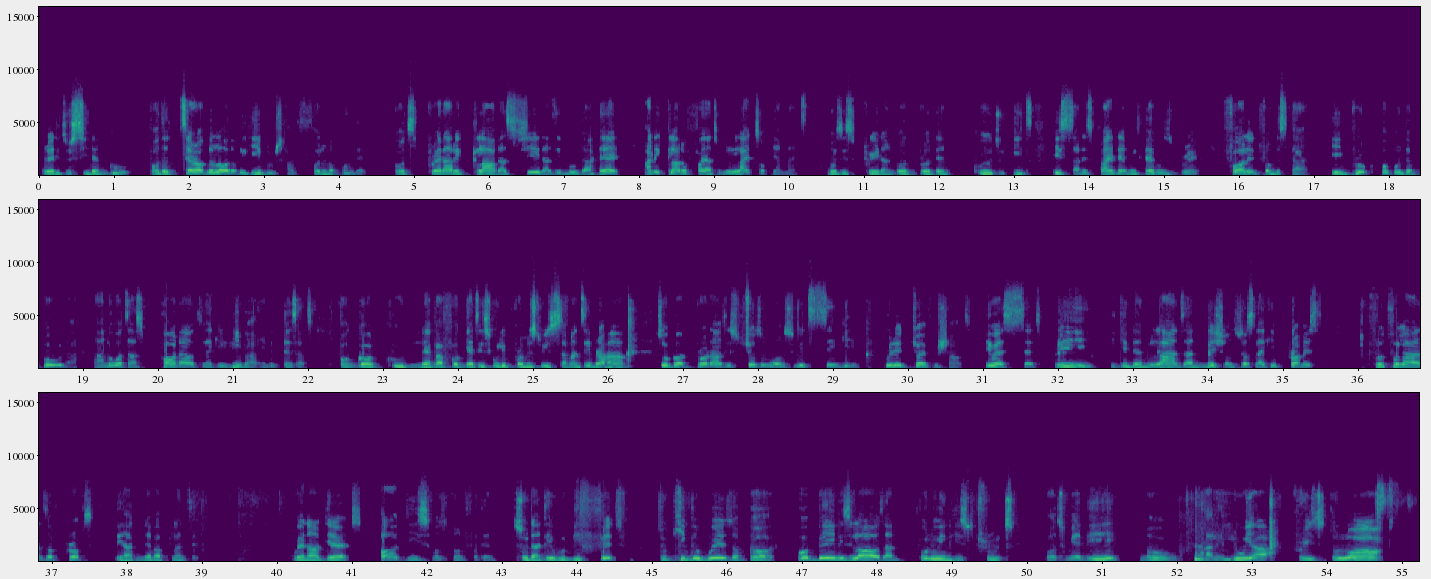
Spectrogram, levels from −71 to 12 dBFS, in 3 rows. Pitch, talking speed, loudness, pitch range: 150 Hz, 170 wpm, -20 LUFS, 135-170 Hz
